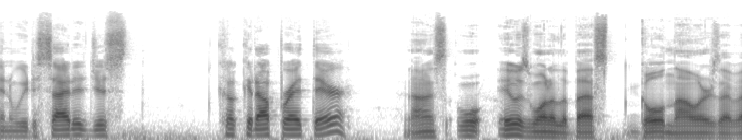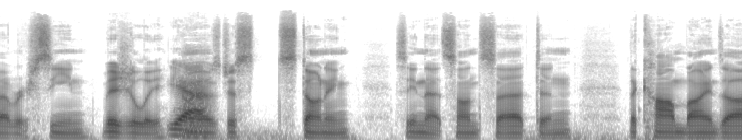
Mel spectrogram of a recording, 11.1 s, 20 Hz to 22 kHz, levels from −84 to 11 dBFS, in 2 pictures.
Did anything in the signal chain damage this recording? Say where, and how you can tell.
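No, I can't hear any damage from the signal chain in this speech recording. No moment in it points to any stage, from capture through to playback, having acted on the sound.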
